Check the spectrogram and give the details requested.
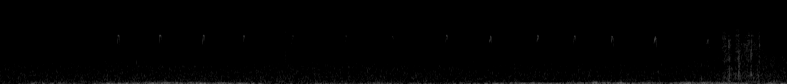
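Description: A bird calling a long series of short, high chips, about two or three a second, over a low rumble of wind. A short crackling rustle comes near the end.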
